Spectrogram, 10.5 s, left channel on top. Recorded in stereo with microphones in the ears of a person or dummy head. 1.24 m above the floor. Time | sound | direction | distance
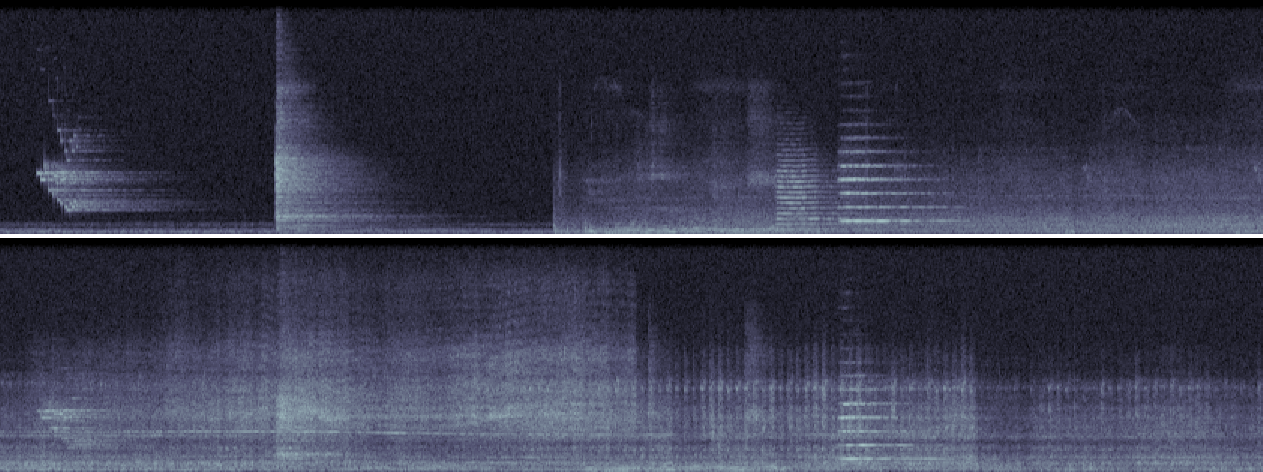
0.3 | a ringtone | 65° left (ahead or behind) | 1.5 m
2.3 | a snare drum | 45° left (ahead or behind) | 4 m
4.9 | a man speaking | 75° right (ahead or behind) | 1.4 m
7.0 | a violin | 5° right (ahead or behind) | 5 m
